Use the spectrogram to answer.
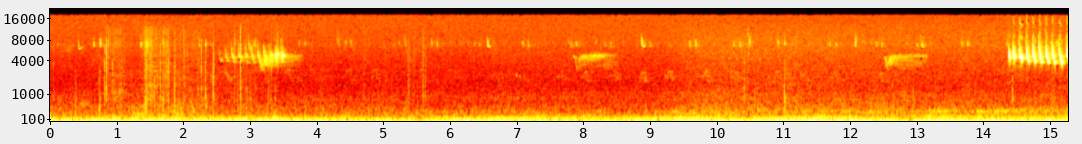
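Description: An orange-crowned warbler singing on a canyon divide: a few short, high trilled bursts spaced several seconds apart. They are faint over a steady low rumble, and the last one is louder.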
